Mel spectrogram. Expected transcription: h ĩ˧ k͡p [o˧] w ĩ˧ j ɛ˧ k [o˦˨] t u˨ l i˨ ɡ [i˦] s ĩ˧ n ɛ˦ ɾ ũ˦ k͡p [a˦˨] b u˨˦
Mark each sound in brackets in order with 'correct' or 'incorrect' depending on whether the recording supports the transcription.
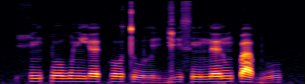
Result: correct, incorrect, incorrect, correct

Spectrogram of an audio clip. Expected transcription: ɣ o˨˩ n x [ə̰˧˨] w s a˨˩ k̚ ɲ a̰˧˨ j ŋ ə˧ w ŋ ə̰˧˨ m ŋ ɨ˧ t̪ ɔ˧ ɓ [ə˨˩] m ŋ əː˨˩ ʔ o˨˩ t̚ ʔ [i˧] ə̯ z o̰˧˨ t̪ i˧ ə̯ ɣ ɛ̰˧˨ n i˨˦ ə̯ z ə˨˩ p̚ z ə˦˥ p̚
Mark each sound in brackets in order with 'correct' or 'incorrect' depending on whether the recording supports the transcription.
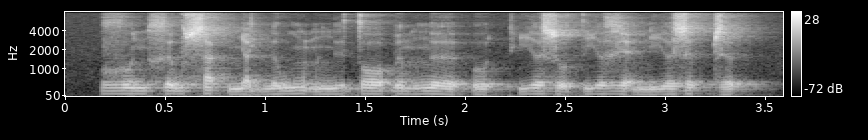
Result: incorrect, incorrect, correct

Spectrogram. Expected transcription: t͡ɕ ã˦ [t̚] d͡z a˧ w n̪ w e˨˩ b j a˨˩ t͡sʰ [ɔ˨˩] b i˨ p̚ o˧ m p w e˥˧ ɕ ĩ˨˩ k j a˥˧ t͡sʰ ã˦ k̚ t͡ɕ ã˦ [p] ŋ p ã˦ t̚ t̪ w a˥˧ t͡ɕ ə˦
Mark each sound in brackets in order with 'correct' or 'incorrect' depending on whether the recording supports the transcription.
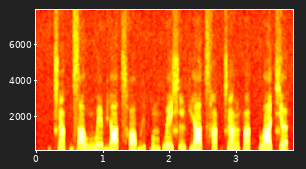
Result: correct, incorrect, incorrect

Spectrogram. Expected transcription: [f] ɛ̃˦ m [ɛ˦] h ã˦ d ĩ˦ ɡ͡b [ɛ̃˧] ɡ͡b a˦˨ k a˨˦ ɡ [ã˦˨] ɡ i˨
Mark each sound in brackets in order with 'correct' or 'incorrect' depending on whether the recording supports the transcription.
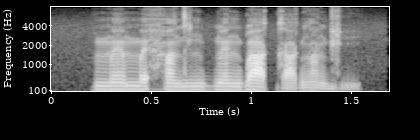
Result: incorrect, correct, incorrect, correct

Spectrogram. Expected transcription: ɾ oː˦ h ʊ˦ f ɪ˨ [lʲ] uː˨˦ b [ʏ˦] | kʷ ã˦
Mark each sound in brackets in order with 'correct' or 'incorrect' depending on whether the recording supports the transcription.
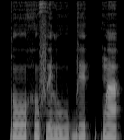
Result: incorrect, incorrect

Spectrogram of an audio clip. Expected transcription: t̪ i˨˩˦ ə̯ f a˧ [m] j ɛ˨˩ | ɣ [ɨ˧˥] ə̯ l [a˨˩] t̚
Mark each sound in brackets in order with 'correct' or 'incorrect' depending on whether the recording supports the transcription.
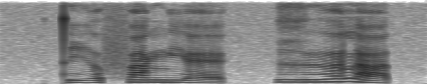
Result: incorrect, correct, correct

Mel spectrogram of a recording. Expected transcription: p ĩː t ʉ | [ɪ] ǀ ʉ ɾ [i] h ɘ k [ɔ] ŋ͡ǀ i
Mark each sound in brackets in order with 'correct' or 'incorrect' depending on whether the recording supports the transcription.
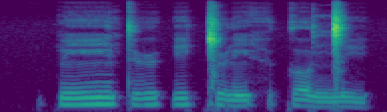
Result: incorrect, incorrect, incorrect

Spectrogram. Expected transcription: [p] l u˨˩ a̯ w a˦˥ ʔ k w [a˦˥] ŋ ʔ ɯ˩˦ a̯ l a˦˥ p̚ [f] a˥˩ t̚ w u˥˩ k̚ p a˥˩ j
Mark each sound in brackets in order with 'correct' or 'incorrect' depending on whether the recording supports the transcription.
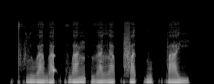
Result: incorrect, incorrect, correct

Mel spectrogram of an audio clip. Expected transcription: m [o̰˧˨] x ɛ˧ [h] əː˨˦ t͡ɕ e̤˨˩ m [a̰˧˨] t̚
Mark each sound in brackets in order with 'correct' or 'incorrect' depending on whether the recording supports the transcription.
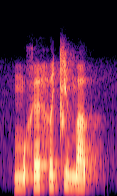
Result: correct, correct, incorrect

